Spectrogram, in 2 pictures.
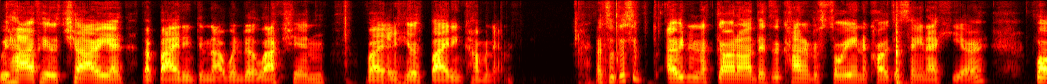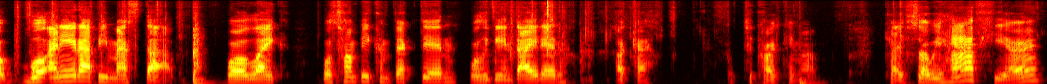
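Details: Deaf speech in an adult male host who says he has a deaf accent and has a hard time pronouncing certain words.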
